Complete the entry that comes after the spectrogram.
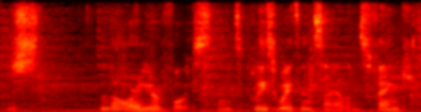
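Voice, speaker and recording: A woman playing a polite, welcoming male vampire prince in a tabletop roleplay, speaking in a formal, measured way. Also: medium pitch, little pitch movement, creaky, dark tone, soft background music, lightly acted. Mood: gently firm.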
